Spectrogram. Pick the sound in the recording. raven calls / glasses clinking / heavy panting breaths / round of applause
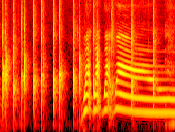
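round of applause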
